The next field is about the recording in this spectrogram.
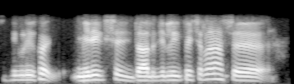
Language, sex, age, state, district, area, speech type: Santali, male, 45-60, West Bengal, Uttar Dinajpur, rural, conversation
